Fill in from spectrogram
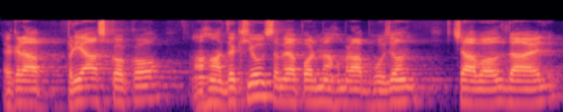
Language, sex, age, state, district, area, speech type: Maithili, male, 60+, Bihar, Samastipur, urban, spontaneous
